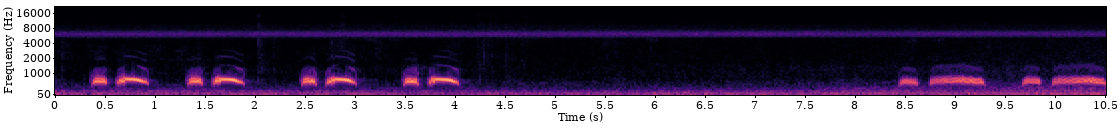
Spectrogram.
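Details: Spotted dove kept as a decoy bird, cooing: four paired hollow low coos in the first four seconds, a pause, then three more coos near the end, over a steady thin high whine and low rumble.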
